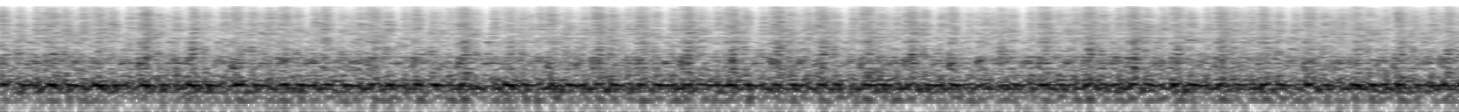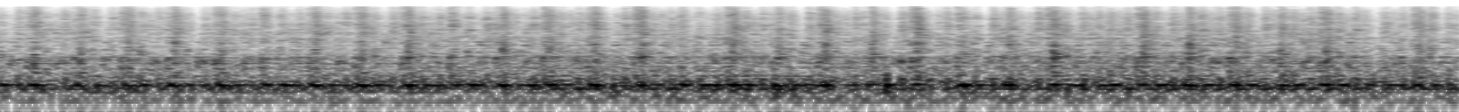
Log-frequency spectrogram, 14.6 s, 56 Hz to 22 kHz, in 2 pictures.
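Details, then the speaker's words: Ford F-600 carbureted engine idling cold after welding repair on the exhaust pipe: steady idle with a faint puffing tick on each firing pulse where a small leak remains at the patch; exhaust leak. "here a little bit of a leak from it right there nothing bad"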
